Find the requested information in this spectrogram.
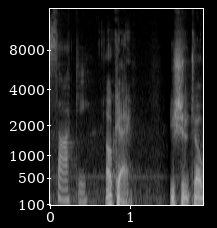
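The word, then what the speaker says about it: Psaki: i never said gin pakiseki no i think that the p is silent saki okay you should have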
